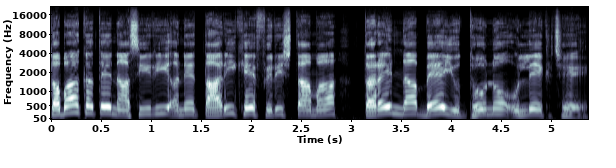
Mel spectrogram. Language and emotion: Gujarati, neutral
